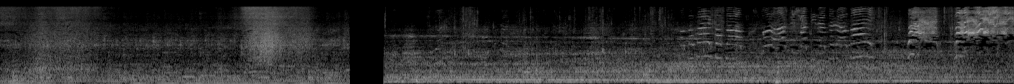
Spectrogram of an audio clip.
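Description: Wheat grain being swished and rubbed by hand in a plastic tub of water, with bursts of splashing near the end. A run of short, high, squeaky chirps comes in about seven seconds in.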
